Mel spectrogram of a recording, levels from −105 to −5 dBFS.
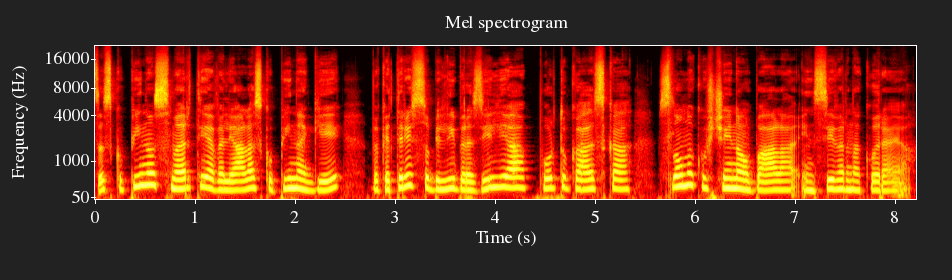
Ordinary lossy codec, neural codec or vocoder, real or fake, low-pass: none; vocoder, 44.1 kHz, 128 mel bands, Pupu-Vocoder; fake; none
